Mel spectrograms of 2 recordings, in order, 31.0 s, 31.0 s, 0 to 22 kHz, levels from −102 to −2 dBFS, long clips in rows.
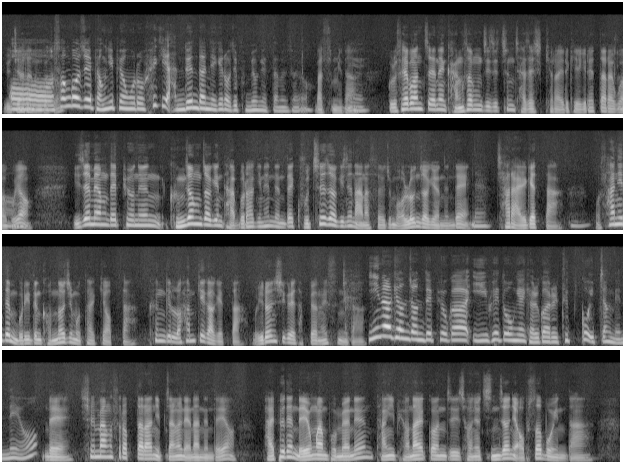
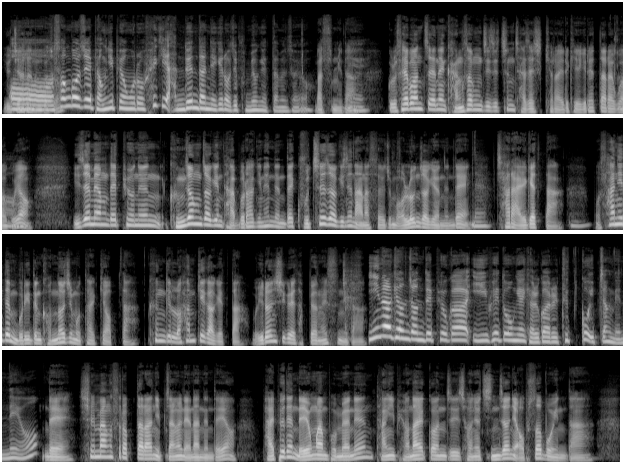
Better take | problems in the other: second | hiss; faint; throughout; 25 dB below the speech

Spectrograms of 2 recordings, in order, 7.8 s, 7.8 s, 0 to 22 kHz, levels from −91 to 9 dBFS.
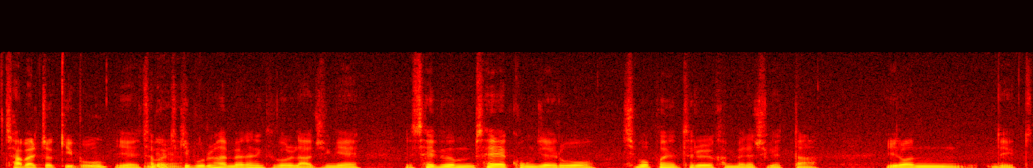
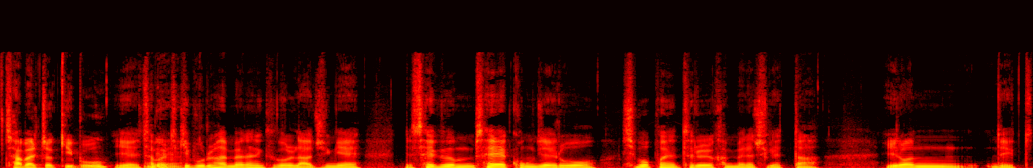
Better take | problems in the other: second | hiss; faint; throughout; 25 dB below the speech

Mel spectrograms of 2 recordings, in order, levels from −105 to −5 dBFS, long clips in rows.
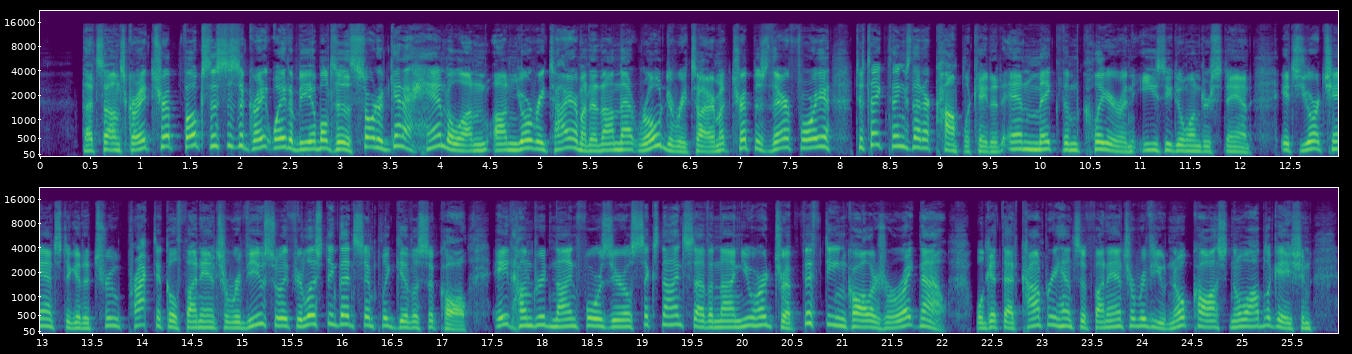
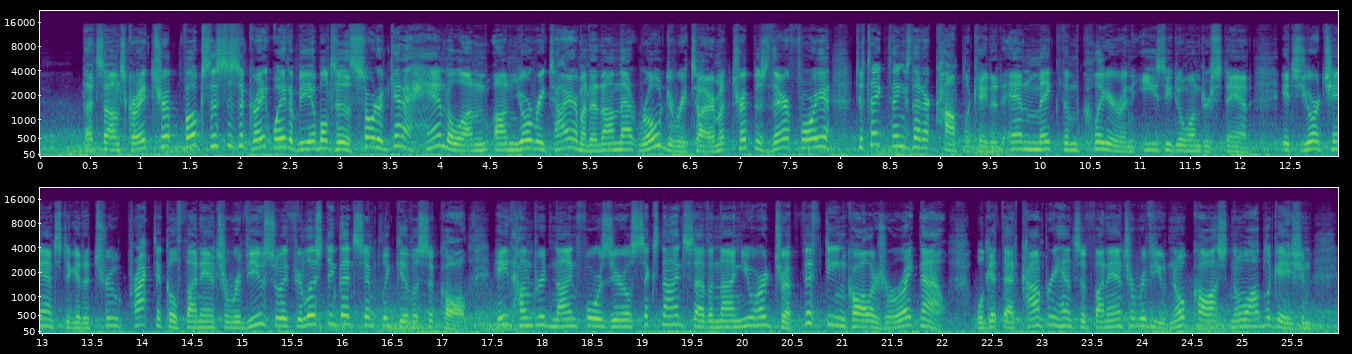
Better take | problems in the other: first | low rumble; noticeable; throughout; 15 dB below the speech

